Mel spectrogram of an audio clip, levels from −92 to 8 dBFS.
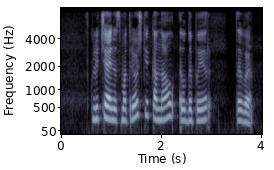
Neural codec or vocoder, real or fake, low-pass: none; real; 7.2 kHz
